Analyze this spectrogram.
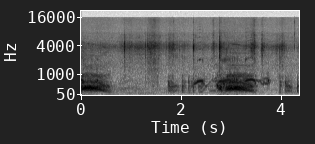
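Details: Cooing of male and female pigeons, a contest recording meant to attract young birds: two loud, throaty rolling coos about two and a half seconds apart, with softer hoots and clicks between them.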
